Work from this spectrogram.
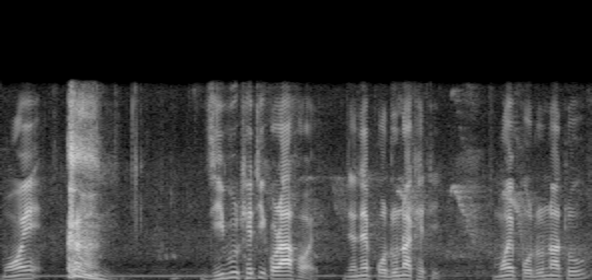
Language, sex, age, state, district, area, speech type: Assamese, male, 60+, Assam, Lakhimpur, urban, spontaneous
